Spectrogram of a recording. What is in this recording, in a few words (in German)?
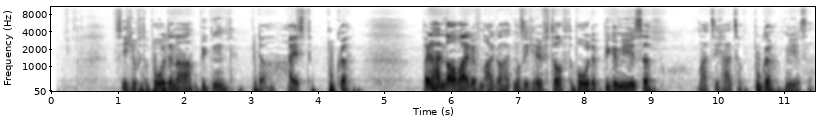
bucka, schwaebisch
